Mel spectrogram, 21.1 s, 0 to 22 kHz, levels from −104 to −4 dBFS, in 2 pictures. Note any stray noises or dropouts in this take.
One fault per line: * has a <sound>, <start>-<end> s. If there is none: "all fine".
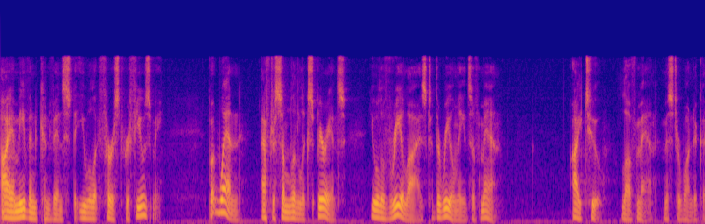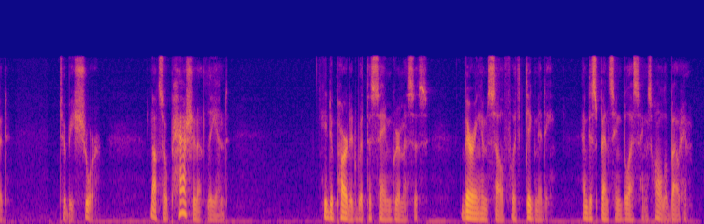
all fine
